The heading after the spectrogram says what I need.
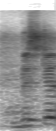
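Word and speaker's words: bristle: ठीक उसी टाइप से दोस्तों यहां पर एक सिटी लाइक स्ट्रक्चर्स निकलते हैं जिसे हम ब्रिस्टल भी बोलते हैं। ब्रिस्टल टी यहां पर साइलेंट होता है।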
